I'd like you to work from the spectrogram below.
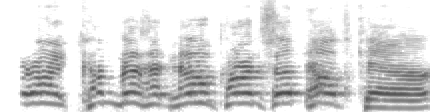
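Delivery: high, yelled hawker-style promo voice. Showing how to get your name out by running outside: yelling an advertisement. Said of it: "why are you yelling at me?".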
